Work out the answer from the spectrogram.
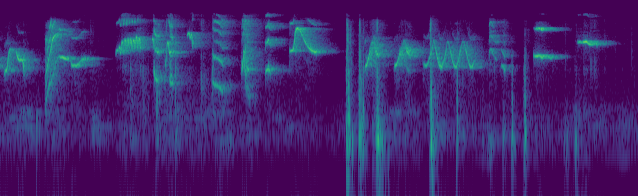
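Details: Tame champion Oriental magpie-robin singing while perched on a person's hand: a varied run of whistled and slurred phrases, rising and falling, broken by sharp clicking notes and a trilled, wavering passage near the end.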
